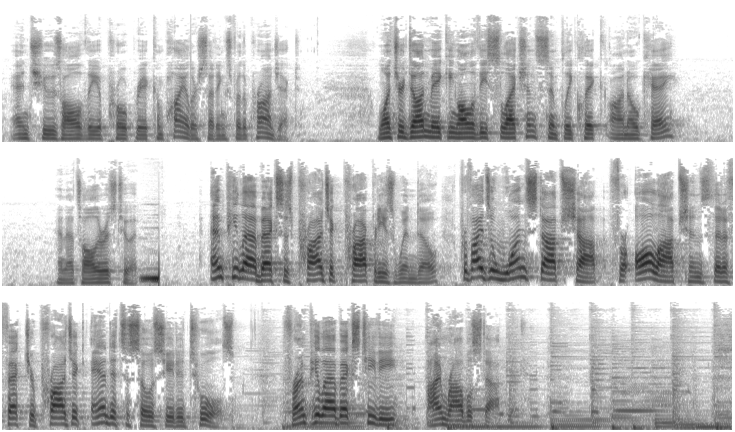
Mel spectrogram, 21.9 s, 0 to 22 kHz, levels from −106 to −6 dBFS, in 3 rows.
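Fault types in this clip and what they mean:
Dropped buffer (overrun): a jump at 1.89 s where the sound skips ahead with no gap, likely a very short slice lost and its edges butted together rather than replaced by silence.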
